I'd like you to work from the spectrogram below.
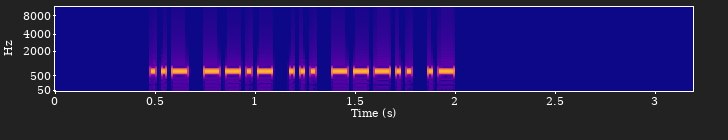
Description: Morse code, heard as a keyed tone, about 44 wpm, 690 Hz. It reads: UQS8A
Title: Code Groups - 5 Letter:Numbers - 45wpm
